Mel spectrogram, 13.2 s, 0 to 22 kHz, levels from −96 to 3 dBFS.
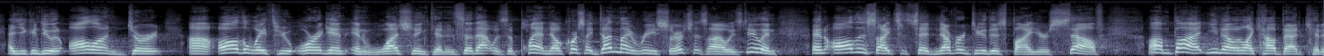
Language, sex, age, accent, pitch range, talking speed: English, male, 40-59, American, 175-220 Hz, 240 wpm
